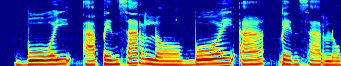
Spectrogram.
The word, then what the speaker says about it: voy: Remember, the V sound in Spanish is similar to B as in bell in English. So voy, just imagine this is a B, like that. Boy, that's the pronunciation.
